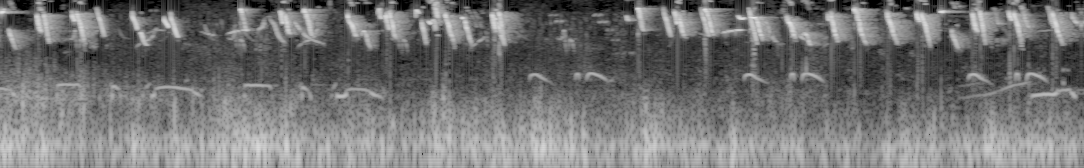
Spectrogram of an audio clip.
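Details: Lively saffron finch song meant to fire up a quiet caged bird: dense runs of bright, high chips and trills, broken by occasional lower, rising and falling whistles, over a low background hum.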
